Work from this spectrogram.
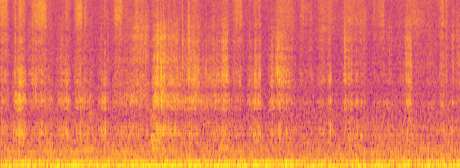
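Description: Long fingernail traces run along the foil dragon emblem on the black cloth cover of a large hardcover book. They make a continuous, soft scratchy rustle with bright streaks over a steady low rumble. The level stays even, with no separate hits.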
